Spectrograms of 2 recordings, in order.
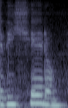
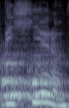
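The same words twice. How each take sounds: First: Said in the usual way. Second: "dijeron" said as dijieron, with a glide before the e; wrong form with extra i. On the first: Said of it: "se dice dijeron". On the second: Shown as a demonstration. Teacher showing students a common mistake, "dijeron" mispronounced as dijieron. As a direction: slip an i into "dijeron": di-JIE-ron. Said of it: "No se dice dijeron".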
